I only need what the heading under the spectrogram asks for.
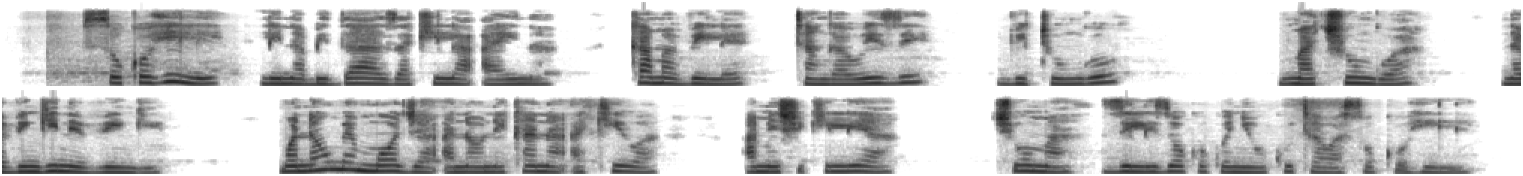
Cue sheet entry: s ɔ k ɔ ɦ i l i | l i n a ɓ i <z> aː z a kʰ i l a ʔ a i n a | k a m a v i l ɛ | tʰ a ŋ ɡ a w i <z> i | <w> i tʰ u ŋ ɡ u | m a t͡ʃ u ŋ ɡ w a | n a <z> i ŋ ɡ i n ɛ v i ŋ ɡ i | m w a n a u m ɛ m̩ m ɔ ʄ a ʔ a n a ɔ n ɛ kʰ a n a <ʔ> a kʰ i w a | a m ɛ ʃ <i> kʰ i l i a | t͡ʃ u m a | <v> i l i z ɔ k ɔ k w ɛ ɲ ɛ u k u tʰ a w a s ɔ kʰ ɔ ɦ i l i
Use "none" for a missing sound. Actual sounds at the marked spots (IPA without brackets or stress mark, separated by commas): ð, z, v, v, ʔ, i, z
